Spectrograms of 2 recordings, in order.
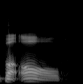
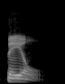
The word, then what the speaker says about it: Baal: Because she believed that it was another god who was providing it to her, a god named Baal. Or if you say it like most of us, Baal. Either one you want to use.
